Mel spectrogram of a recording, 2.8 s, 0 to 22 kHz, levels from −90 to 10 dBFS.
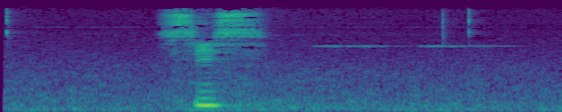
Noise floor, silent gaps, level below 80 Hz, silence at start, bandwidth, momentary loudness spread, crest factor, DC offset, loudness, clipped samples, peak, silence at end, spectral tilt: -46 dBFS; none; -58 dBFS; 0.8 s; 16.5 kHz; 27 LU; 22 dB; under 0.1%; -18 LUFS; under 0.1%; -4 dBFS; 0.6 s; -2.5 dB/octave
